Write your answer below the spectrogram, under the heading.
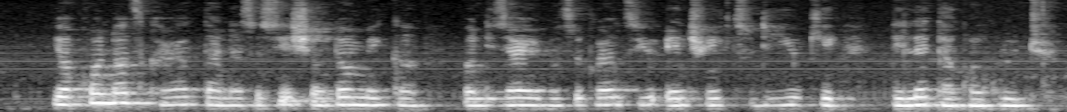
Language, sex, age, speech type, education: Nigerian Pidgin, female, 15-29, spontaneous, tertiary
